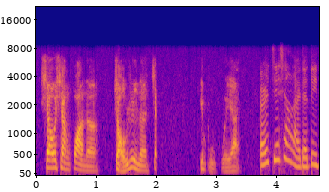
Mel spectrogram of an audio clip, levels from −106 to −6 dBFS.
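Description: Opus voice compression runs through the whole clip. The speech is coded with the SILK linear-prediction coder at a low rate, which sounds close to 10 kbps. At that rate the band is trimmed to wideband, with nothing above 8 kHz, so the sound is dull and muffled. The excitation is coded so coarsely that the speech comes out hoarse and slightly robotic, with the damage heavy on every 20 ms frame.

An audio dropout to a faint residue runs from 2.00 s to 2.74 s. The speech cuts off abruptly for about 0.74 s and returns just as suddenly, with none of the gradual change of a pause or fade. The gap is not silent. It holds a faint hiss about 35 dB below the speech. The likely cause is that the signal feeding the path was lost for that stretch while the chain after the break stayed live and passed its own noise.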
